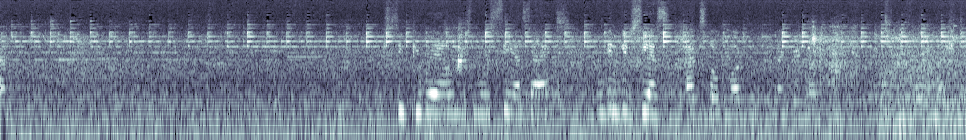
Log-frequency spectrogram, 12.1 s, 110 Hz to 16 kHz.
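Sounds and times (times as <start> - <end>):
freight train rumbling past: 0.0 - 12.0
railroad crossing bell ringing: 0.0 - 12.0.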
